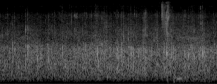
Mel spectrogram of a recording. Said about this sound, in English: Can we just give them another clap, church?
